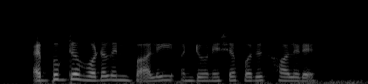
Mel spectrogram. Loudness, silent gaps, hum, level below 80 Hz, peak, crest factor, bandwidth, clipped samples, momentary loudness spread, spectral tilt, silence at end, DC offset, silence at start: -45 LUFS; none; none; -66 dBFS; -24 dBFS; 22 dB; 10 kHz; under 0.1%; 9 LU; -8 dB/octave; 0.05 s; under 0.1%; 0.35 s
